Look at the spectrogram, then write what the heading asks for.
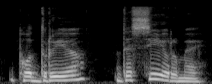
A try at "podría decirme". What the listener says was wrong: right, podría decirme, yes.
